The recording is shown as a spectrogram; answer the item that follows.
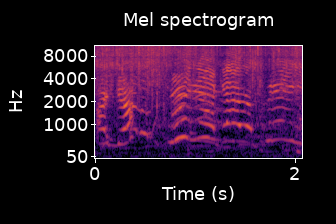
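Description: Young children's high-pitched voices calling out as they play.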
